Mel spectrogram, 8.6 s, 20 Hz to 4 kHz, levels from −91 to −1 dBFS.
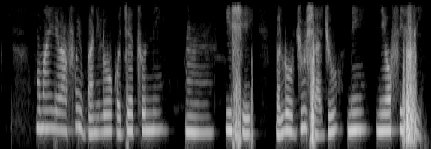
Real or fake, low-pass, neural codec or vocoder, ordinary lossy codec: real; 3.6 kHz; none; none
